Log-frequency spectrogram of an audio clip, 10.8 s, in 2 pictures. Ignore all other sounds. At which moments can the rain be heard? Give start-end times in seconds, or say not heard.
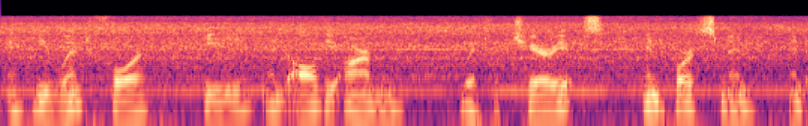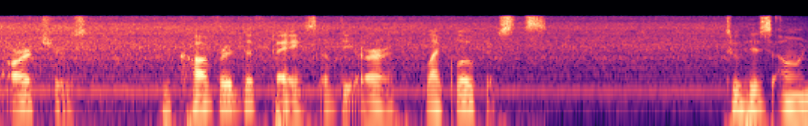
not heard.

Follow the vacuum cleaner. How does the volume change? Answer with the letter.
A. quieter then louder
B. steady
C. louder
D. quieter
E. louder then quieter
D.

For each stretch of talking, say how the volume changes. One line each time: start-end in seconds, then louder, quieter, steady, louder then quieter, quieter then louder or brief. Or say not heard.
0.0-9.1 steady
10.2-10.7 brief.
